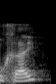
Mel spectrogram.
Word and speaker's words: rei: So, up next, do rei.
